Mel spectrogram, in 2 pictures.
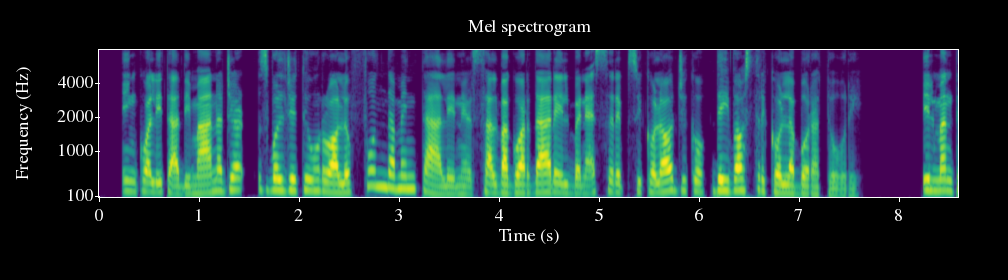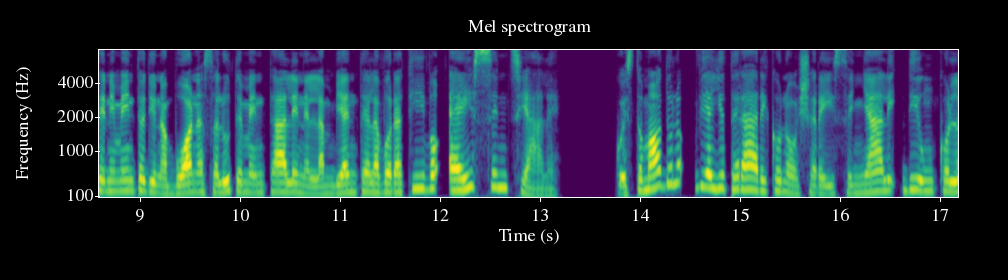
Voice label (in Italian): ITA E-learning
